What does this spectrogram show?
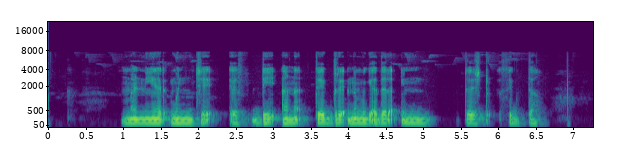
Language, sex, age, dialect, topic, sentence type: Kannada, male, 36-40, Coastal/Dakshin, banking, question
